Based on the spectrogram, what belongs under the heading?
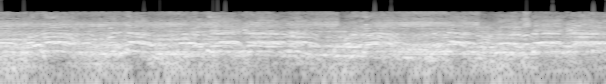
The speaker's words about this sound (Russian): Тысячи манифестантов выкрикивают антиправительственные лозунги. В последние недели такое скандирование можно было услышать в Тунисе, затем в Египте, теперь пришла очередь Йемена.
